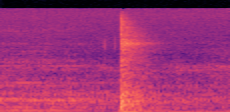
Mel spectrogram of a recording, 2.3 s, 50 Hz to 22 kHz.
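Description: Hinged side access door of a VirTis Genesis 25EL freeze dryer cabinet swung shut, latching with a single sharp clack about a second in.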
